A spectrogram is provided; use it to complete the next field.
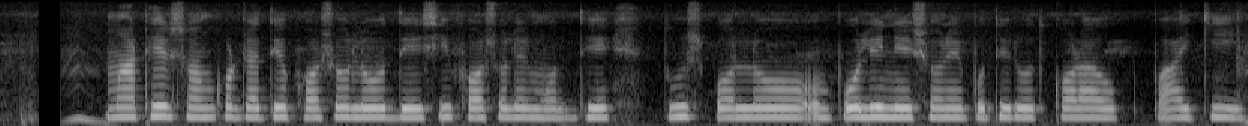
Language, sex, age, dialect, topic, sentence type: Bengali, female, 25-30, Northern/Varendri, agriculture, question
